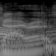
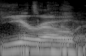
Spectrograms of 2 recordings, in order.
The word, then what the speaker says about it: gyro: But you the people that call them gyros. God. Good lord. A lot of people call them gyros still. Yeah, it's a good It's euro but yeah.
